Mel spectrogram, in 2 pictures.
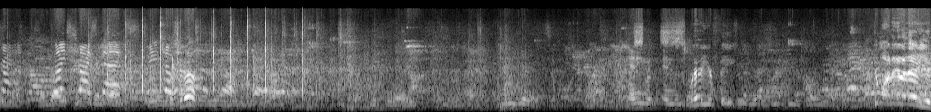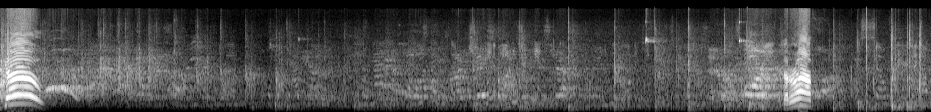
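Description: Girls shout and cheer in a large echoing gym.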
